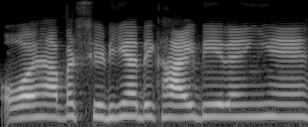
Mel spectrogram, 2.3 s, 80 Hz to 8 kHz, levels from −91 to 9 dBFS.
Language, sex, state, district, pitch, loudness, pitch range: Hindi, female, Uttar Pradesh, Hamirpur, 250 Hz, -24 LUFS, 245-255 Hz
